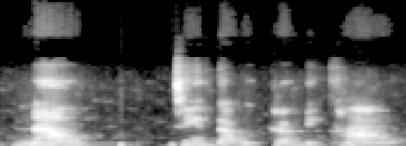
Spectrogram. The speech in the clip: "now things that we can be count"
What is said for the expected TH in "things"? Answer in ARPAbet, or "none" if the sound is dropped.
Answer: T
